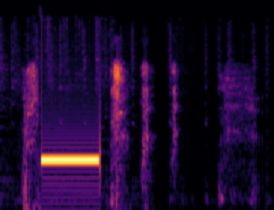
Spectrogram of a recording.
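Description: A single steady censor bleep, a pure high tone lasting about half a second, cuts over a man's voice; speech-like fragments continue around it.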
